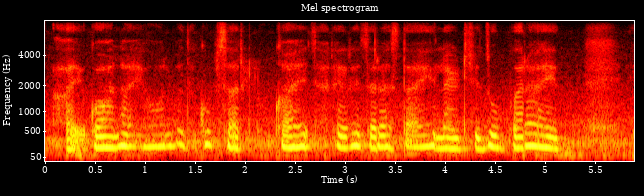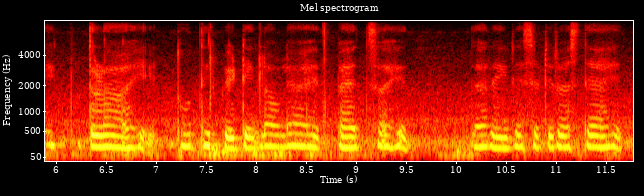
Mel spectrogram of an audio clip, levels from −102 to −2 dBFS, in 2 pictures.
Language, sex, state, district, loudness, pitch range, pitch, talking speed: Marathi, female, Maharashtra, Pune, -28 LUFS, 195-220 Hz, 205 Hz, 135 wpm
